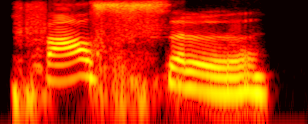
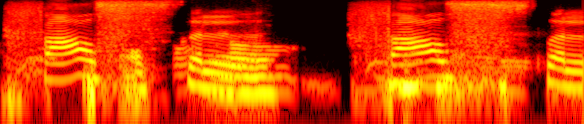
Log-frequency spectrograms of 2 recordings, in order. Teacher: Sotnya tebal, lamnya tipis. Fasl. Fasl. Tipiskan ya lam sukunnya.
